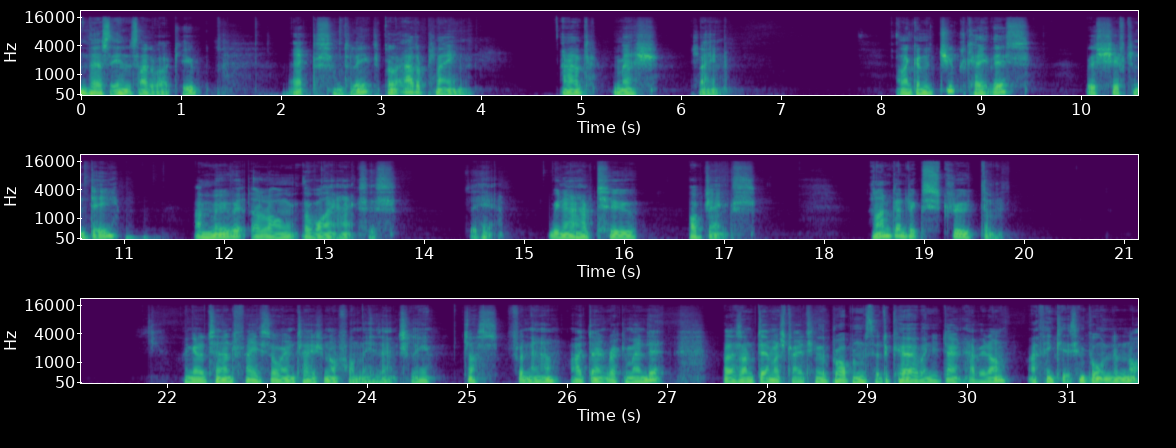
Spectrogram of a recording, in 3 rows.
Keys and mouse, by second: 1.8 click, 2.1 x, 4.6-6.3 drag, 11.0 shift+d, 15.3-16.4 middle drag, 19.8-20.7 middle drag, 26.6-29.7 drag.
